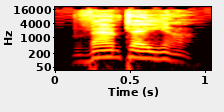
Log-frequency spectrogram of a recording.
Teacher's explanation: we do get to make the liaison with the T of 20 and the ET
